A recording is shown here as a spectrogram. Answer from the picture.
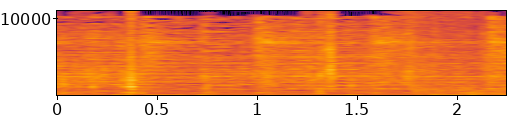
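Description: Sharp knocks of a skimboard against a wooden box over background music: the loudest about a third of a second in, two more in the second half.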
